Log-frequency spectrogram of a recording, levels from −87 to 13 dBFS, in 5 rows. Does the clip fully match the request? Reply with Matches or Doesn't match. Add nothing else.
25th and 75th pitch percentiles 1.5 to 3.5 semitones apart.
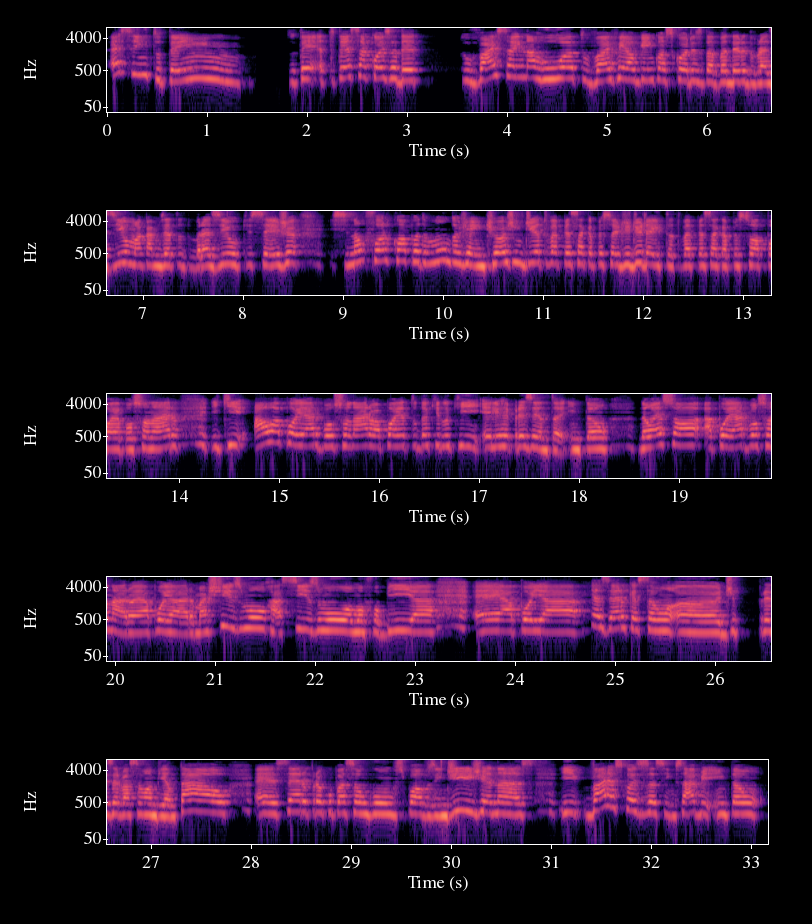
Matches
